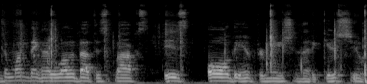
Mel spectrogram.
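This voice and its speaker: Noticeable background noise surrounds a woman as she speaks. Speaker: unboxing YouTuber and shop owner. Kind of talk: product unboxing review.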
